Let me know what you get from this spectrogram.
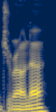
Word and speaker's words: Girona: Girona, am I pronouncing it right? – Yep.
